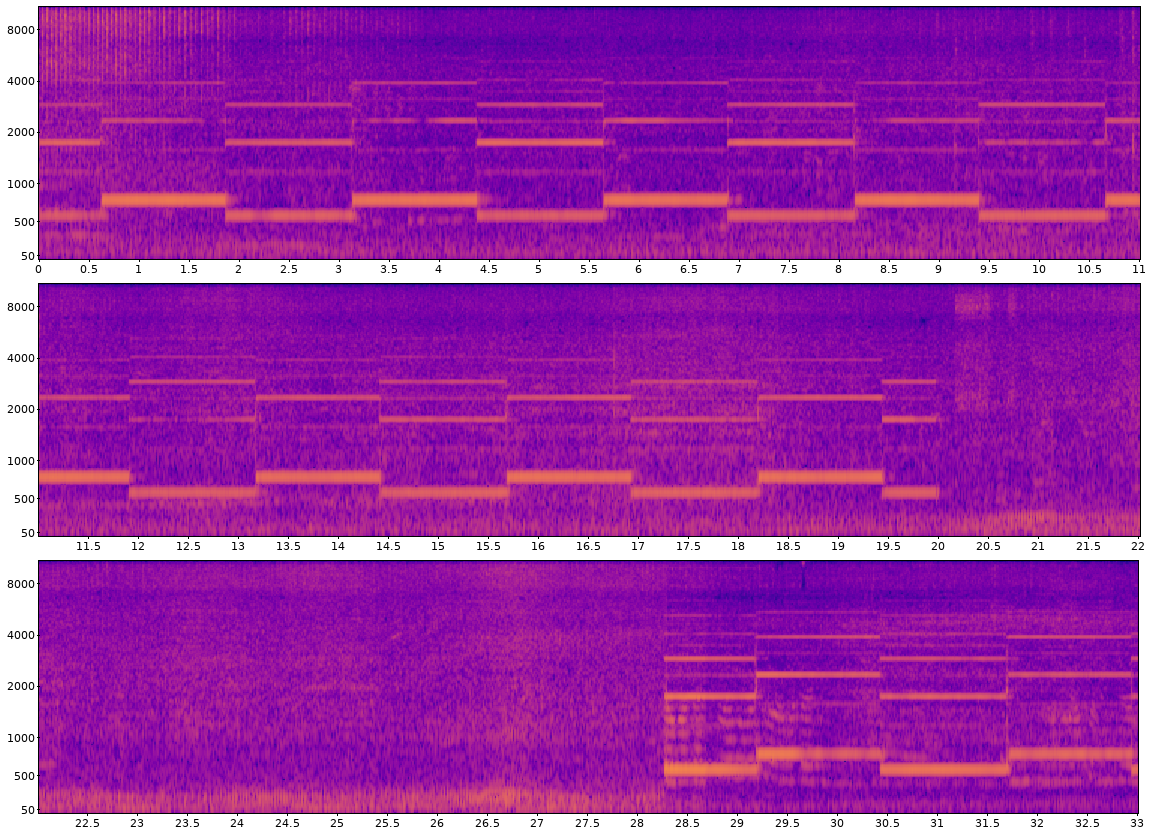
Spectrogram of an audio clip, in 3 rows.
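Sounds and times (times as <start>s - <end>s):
two-tone crossing alarm: 0.0s - 20.4s, 28.2s - 33.0s.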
